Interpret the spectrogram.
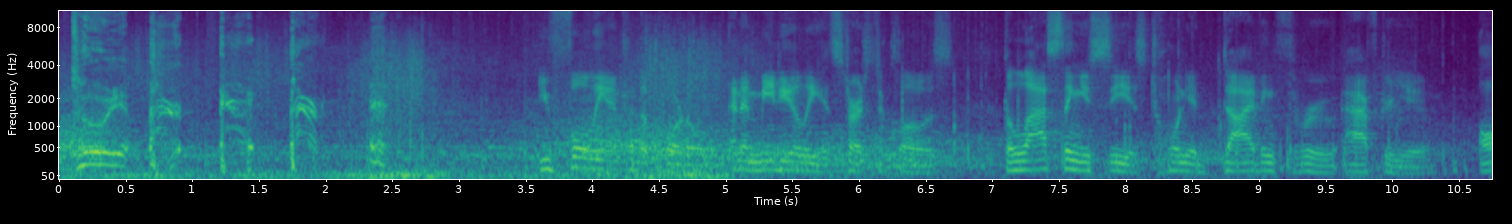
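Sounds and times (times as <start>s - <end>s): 
person on horseback coughing up blood: 0.1s - 2.6s
speech: 3.6s - 10.7s.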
